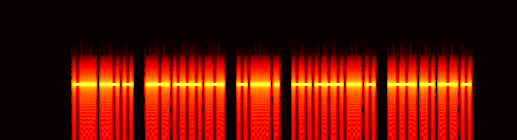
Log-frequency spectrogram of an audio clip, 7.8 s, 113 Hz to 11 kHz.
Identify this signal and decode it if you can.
Morse code, heard as a keyed tone, about 34 wpm, 700 Hz. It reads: BUT FOR THE MOST PART
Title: Sets of 5 Words Encore 35wpm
